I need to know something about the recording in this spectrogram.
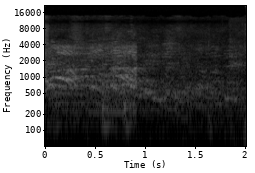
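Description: Faint, distant voices calling and shouting on a football ground as a penalty goes in; the sound thins out about a second in.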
